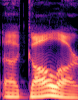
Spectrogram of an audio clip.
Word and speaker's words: Galar: How do you pronounce that? Galar region.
